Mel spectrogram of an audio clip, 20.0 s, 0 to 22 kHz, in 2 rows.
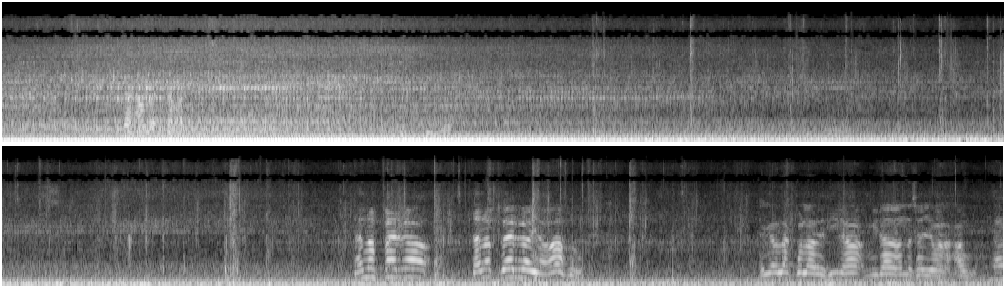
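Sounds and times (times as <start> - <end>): vehicle engine idling: 0.0 - 20.0
footsteps on dry ground: 5.0 - 20.0.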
